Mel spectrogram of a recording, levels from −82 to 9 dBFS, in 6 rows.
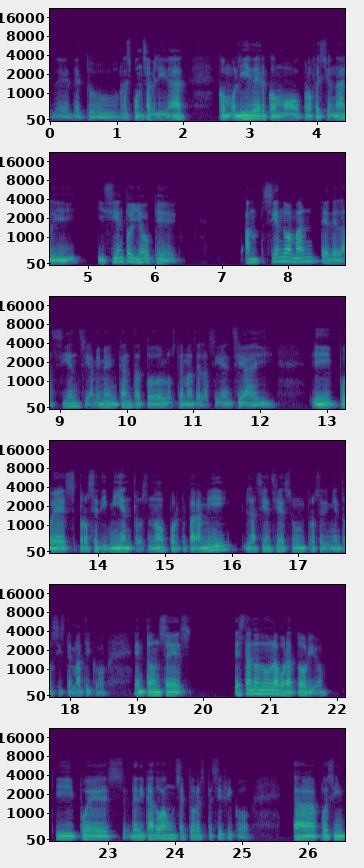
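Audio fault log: Throughout: low-delay AAC compression. The speech sounds rough and grainy for the whole clip, with a noisy haze filling the gaps between pitch harmonics and a thin, somewhat synthetic top band. The cause is likely a low-delay AAC codec of the AAC-ELD kind used for video calls. Its short frames of about 10 ms separate harmonics poorly and use up bits fast. The damage is plainly audible, which fits a bitrate near 32 kbps.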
